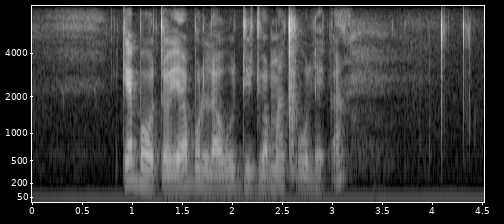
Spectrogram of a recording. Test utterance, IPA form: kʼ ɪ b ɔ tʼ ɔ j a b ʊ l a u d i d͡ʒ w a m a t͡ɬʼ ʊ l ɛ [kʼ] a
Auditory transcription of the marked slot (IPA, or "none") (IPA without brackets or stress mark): kʼ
